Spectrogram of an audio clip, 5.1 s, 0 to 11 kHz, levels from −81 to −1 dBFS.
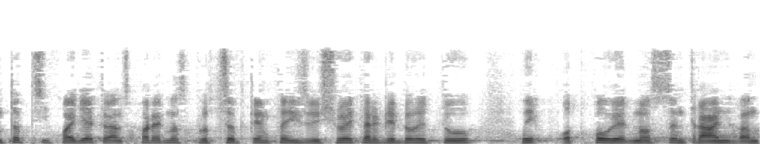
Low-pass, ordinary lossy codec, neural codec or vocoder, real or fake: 7.2 kHz; MP3, 32 kbps; codec, 16 kHz, 1 kbps, FunCodec, trained on Chinese and English, 50 frames a second; fake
